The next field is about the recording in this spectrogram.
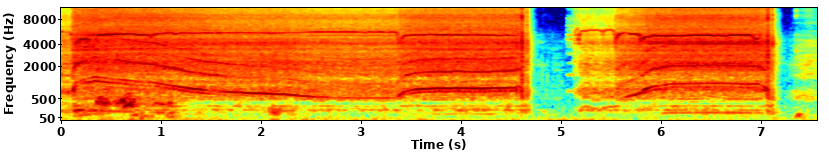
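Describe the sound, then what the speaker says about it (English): A power drill with a small bit boring through the head of a large bolt during a 1998 Polaris Liberty XC600 snowmobile teardown, a loud, close, high whine that shifts pitch under load, stops briefly, then runs again in a second long burst. "would drill with a small one until you get down to the actual fastener, and then the head just pops right off"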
